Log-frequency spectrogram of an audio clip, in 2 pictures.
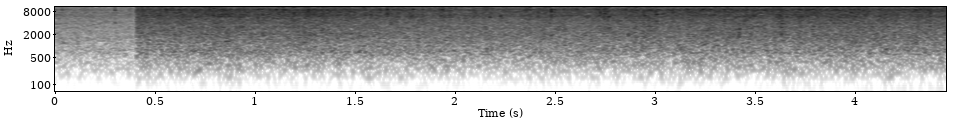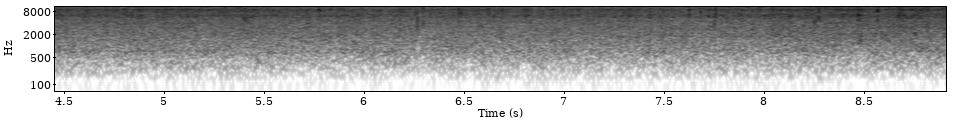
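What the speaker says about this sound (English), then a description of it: "See this fast current right here?" Fast water of a Central Pennsylvania trout stream rushes in a dense, steady broadband roar, loud and close, with no talking.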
